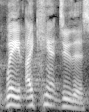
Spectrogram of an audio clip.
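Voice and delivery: mock protest.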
